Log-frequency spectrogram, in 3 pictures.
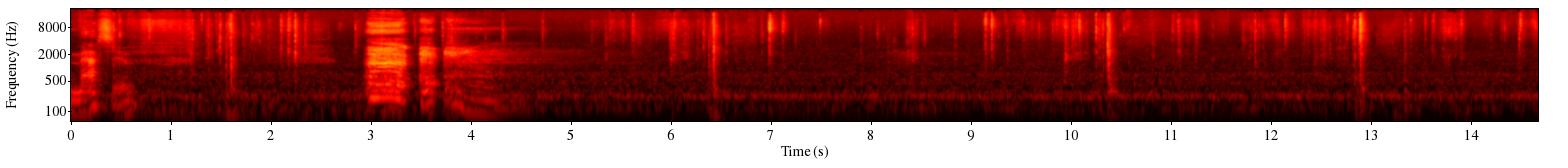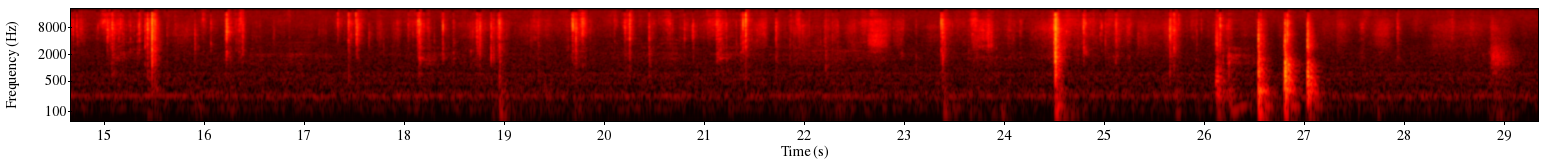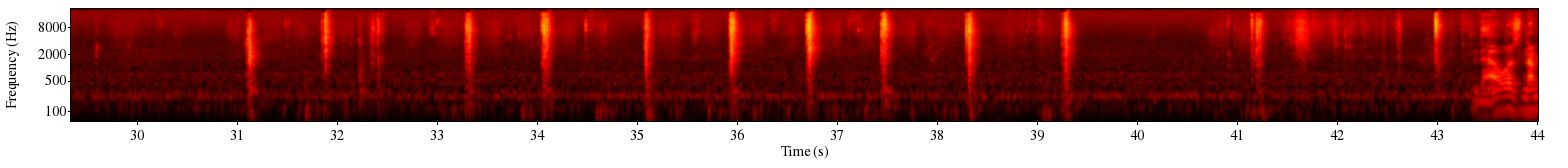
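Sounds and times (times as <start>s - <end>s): faint steady hum: 0.0s - 44.0s
handling cards and foil packs: 0.7s - 2.5s, 7.9s - 26.0s.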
